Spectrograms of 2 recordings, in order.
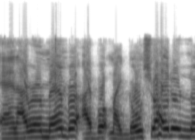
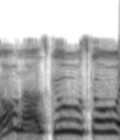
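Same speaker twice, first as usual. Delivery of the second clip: squeaky, much higher mock kid voice, reassuring; embarrassed kid brushing it off. Kid tells comic-booth girl it's fine, high embarrassed squeak. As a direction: retell it in a high flustered squeak. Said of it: "I was like".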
